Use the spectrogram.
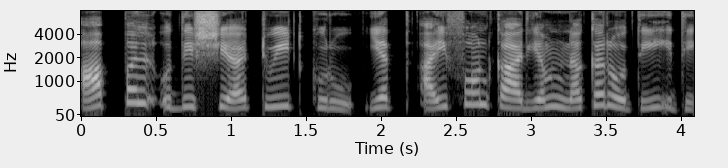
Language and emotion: Sanskrit, neutral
